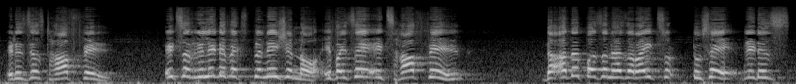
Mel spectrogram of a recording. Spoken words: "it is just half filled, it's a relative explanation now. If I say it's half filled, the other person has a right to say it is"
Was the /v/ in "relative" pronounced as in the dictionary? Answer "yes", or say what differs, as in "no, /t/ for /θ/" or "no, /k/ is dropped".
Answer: yes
